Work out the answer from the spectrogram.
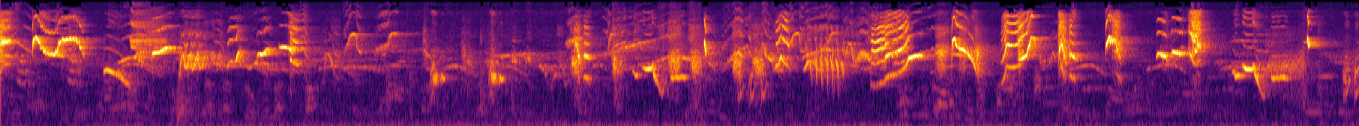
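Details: Simulated contest of oriental magpie-robin song: loud varied whistles and harsh squawks open, then clusters of quick chirps and slurred notes repeat with brief breaks.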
